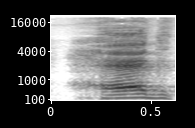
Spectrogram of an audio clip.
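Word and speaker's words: Hague: उनका अमेरिका के साथ एक कांट्रैक्ट है इसको हैग कहते हैं हैग एच ए जी यू ई वो एक हैग कांट्रैक्ट है स्पेलिंग आगे पीछे हो सकते है माजर तो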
